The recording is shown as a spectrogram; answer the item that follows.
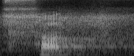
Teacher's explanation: Con la lengua entre los dientes hacemos un sonido sordo. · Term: sonido TH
